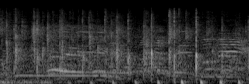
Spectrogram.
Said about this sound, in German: Einmal Applaus für jeden, der heute hergekommen ist.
